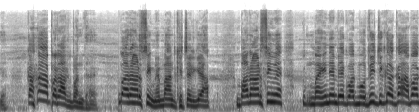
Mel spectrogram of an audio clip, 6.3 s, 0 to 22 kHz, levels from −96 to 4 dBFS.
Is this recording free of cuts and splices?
no; 1 cut; at 1.8 s

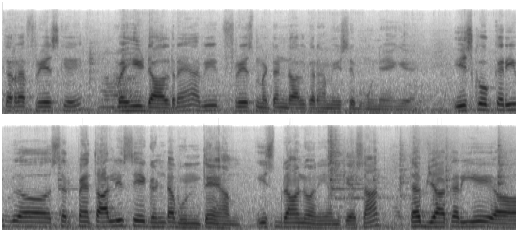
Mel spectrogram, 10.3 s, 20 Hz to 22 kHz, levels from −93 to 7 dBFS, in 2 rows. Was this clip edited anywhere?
no; 0 cuts

